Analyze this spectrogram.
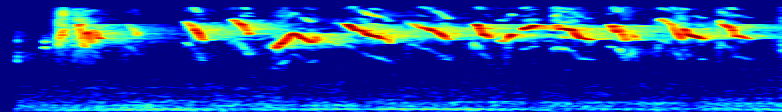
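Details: Swinhoe's white-eye singing in the morning: a rapid, continuous high-pitched warble of thin twittering notes with quick up-and-down slurs, delivered almost without pause over four seconds.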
